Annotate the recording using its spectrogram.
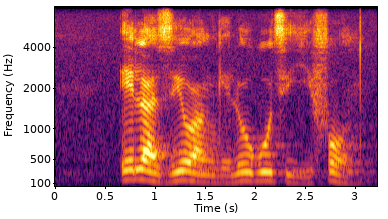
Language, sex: Zulu, male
